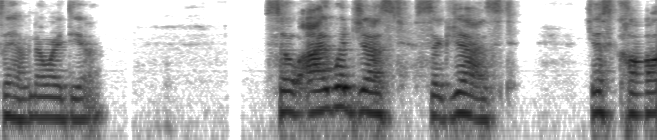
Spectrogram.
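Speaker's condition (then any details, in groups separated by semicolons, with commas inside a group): Cerebral palsy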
